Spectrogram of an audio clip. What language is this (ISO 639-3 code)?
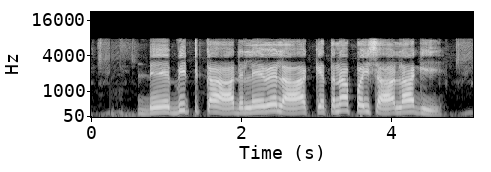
bho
